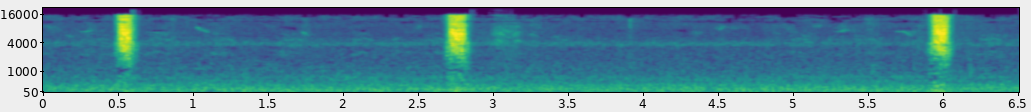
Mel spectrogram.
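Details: Calling female double-collared seedeater, meant to excite males. Three isolated, piercing high chips, two seconds or more apart, stand out against steady faint background noise.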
